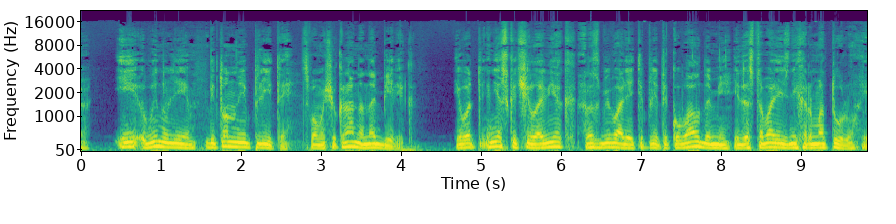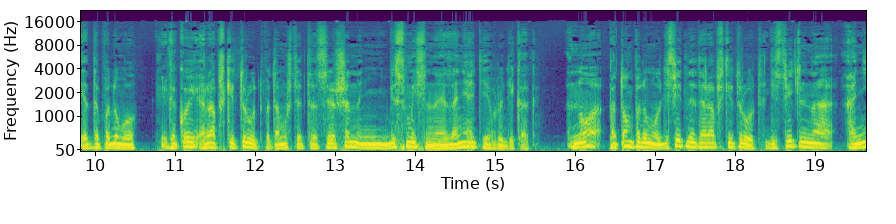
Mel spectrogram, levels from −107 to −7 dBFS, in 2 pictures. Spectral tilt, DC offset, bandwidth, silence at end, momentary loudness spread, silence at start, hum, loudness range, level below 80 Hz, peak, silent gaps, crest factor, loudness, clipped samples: -6.5 dB/octave; under 0.1%; 17 kHz; 0 s; 6 LU; 0 s; none; 2 LU; -28 dBFS; 0 dBFS; none; 10 dB; -10 LUFS; 0.1%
